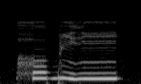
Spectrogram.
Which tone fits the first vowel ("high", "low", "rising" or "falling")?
high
